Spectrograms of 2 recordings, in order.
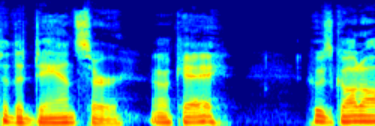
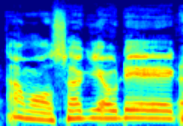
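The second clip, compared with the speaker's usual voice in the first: high, hammed-up dancer voice; mock seductive dancer; 10 semitones higher than usual. Masked dancer taunting the cop, high and hammed-up. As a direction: tease it in a camp falsetto. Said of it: "she just sticks her tongue out at him like".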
